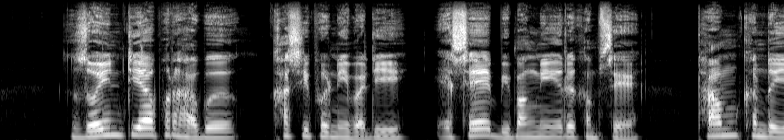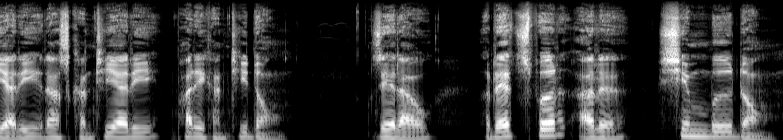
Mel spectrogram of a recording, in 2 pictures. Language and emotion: Bodo, neutral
